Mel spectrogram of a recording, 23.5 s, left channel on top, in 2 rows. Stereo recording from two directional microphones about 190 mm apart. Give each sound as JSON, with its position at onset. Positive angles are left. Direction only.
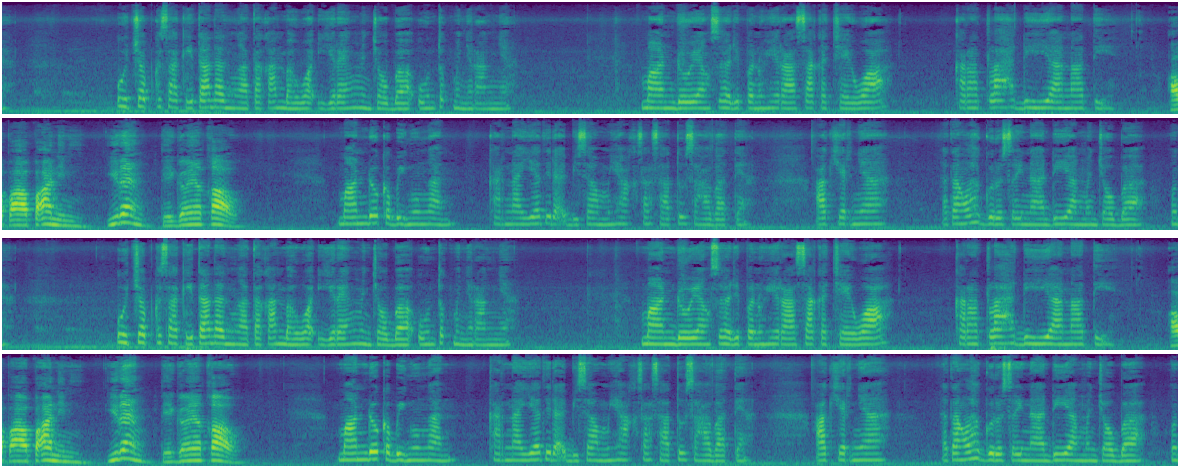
{"t": 1.1, "sound": "a woman's voice", "side_deg": -15}
{"t": 6.4, "sound": "a woman's voice", "side_deg": -15}
{"t": 11.8, "sound": "speech", "side_deg": 15}
{"t": 12.0, "sound": "speech", "side_deg": 0}
{"t": 15.1, "sound": "a woman's voice", "side_deg": -15}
